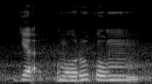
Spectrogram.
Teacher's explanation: اب یہاں پہ یا میں جھٹکا دینا ہے کیونکہ یہاں پہ یہ الف نہیں ہے، حمزہ ہے، اس کے اوپر ساکن ہے.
